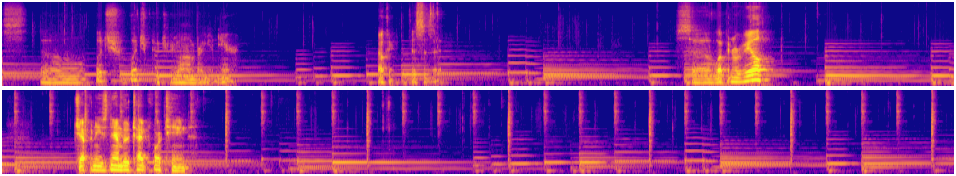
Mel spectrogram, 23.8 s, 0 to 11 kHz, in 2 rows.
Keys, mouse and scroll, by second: 16.6 s, 20.2 g, 22.1 d.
